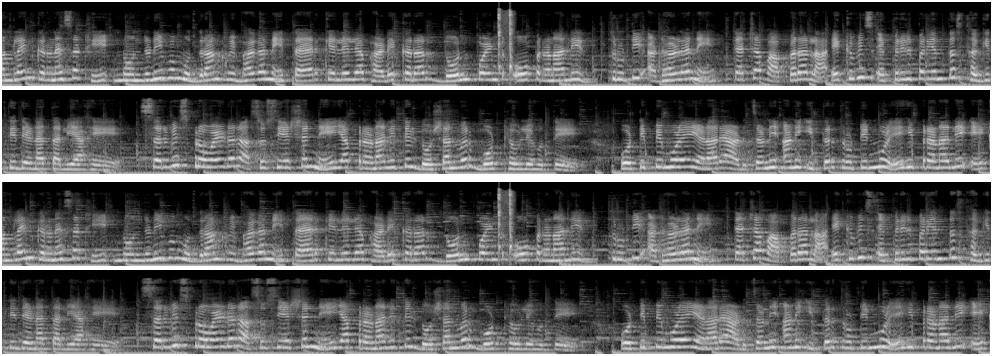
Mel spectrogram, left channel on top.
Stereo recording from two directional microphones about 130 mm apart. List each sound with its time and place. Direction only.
0.0 s a woman's voice: 35° left (ahead or behind)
